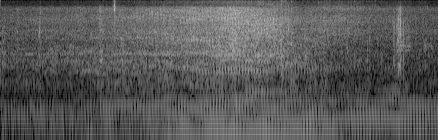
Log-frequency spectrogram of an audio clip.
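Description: A motorbike engine hums as it approaches and passes close by.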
